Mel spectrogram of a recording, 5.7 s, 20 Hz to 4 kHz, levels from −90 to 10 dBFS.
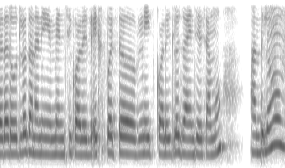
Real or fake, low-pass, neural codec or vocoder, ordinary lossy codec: fake; 3.6 kHz; codec, 16 kHz, 4 kbps, FunCodec, trained on Chinese and English, 50 frames a second; none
